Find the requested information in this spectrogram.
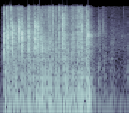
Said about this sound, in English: And when I ask the question to the cards, I like to ask before I even start shuffling, or while I start shuffling, because I want to be able to kind of meditate on that thought, on that question, while I'm shuffling.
